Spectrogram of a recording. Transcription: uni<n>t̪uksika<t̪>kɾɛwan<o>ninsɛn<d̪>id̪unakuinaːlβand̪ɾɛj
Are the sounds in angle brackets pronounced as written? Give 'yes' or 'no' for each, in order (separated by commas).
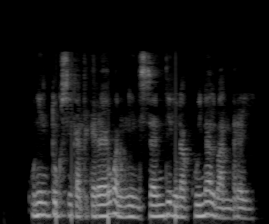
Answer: yes, yes, no, yes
